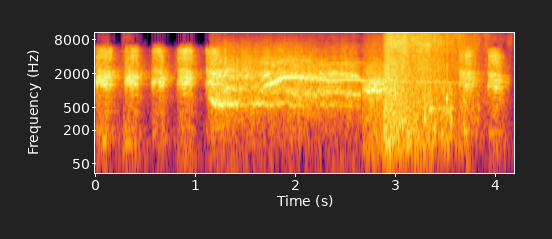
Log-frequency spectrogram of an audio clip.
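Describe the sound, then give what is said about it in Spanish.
A loud, drawn-out car brake screech wails for over a second, then a crashing, shattering impact follows, preceded by a few quick rhythmic thumps. “El frenazo ese yo lo conozco. Ese frenazo se parece al carro.”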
